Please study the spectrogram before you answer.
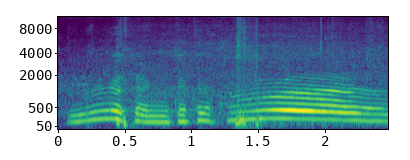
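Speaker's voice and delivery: very loud and very slow; drawn-out shout. Pretend. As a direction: stretch it into a huge bellow.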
